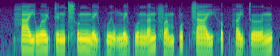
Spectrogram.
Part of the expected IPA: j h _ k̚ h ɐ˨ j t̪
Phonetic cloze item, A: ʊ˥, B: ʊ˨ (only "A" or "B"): A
